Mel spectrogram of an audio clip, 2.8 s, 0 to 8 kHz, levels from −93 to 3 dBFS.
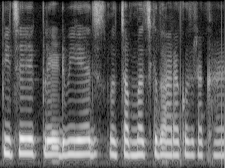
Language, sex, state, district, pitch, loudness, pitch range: Hindi, male, Madhya Pradesh, Bhopal, 245 Hz, -14 LUFS, 235-250 Hz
